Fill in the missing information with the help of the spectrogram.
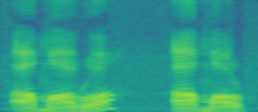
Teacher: رو کو ہم پر کر رہے ہیں کیونکہ جب رو ساکن آ رہی ہے تو اس کے پہلے پہ زبر ہے تو رو جو ہے وہ پر کی جائے گی۔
